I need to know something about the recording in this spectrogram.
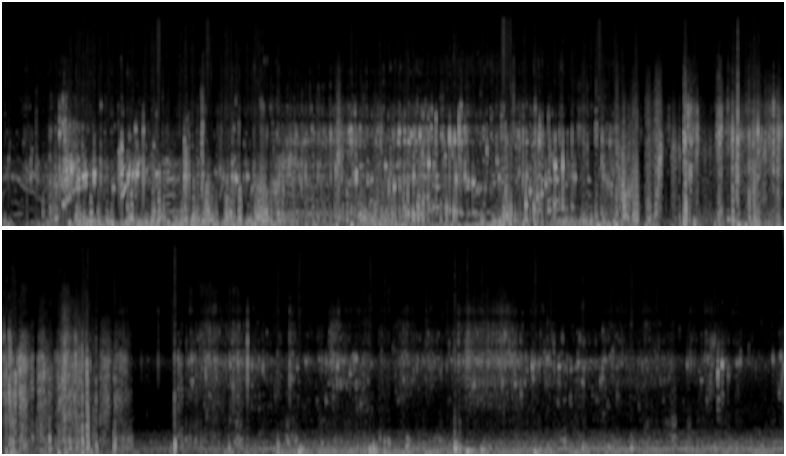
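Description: Muffled sound of pool water heard by a camera held underwater: churning, bubbling water with many knocks and crackles from a swimmer's movements. About fourteen seconds in it settles to a quieter, steady low hum.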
